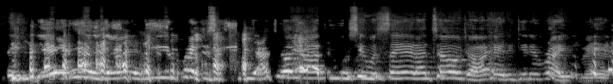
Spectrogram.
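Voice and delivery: high, loud and laughing; loud delighted laughter; excited laughing cheer. Real, not acted. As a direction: celebrate getting it right, laughing. Cheering, got the phrase right.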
